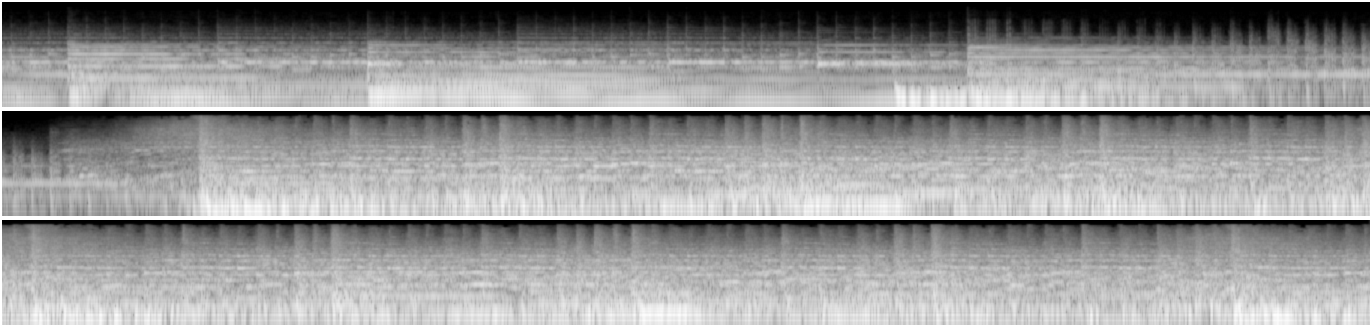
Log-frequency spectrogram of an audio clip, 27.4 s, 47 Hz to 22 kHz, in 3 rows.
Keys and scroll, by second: 5.9 5, 6.2 Return, 11.3 8, 11.4 Return, 14.0 space, 14.6 Delete, 21.2 c, 21.7 Escape, 22.7 shift+Page_Down, 23.2 alt+c.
